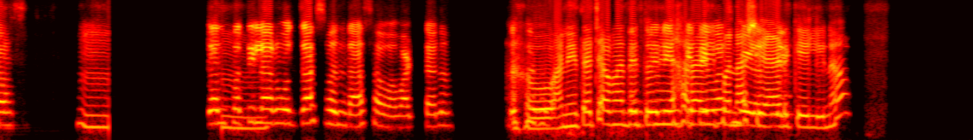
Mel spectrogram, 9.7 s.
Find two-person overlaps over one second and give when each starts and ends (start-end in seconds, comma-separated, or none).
6.3-7.9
